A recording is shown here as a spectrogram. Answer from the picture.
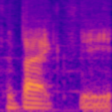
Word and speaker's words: Tabaxi: Tabaxi, yeah.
